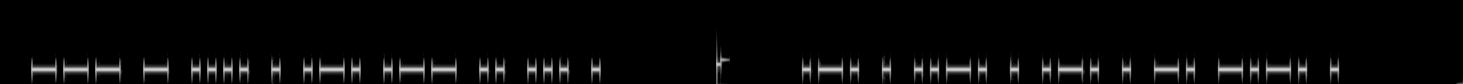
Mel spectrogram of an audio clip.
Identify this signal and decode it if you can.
Morse code, heard as a keyed tone, about 15 wpm, 700 Hz. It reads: OTHERWISE REFERENCE
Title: Sentences from Top 1200 Words - New Word Drill Alt - 15wpm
